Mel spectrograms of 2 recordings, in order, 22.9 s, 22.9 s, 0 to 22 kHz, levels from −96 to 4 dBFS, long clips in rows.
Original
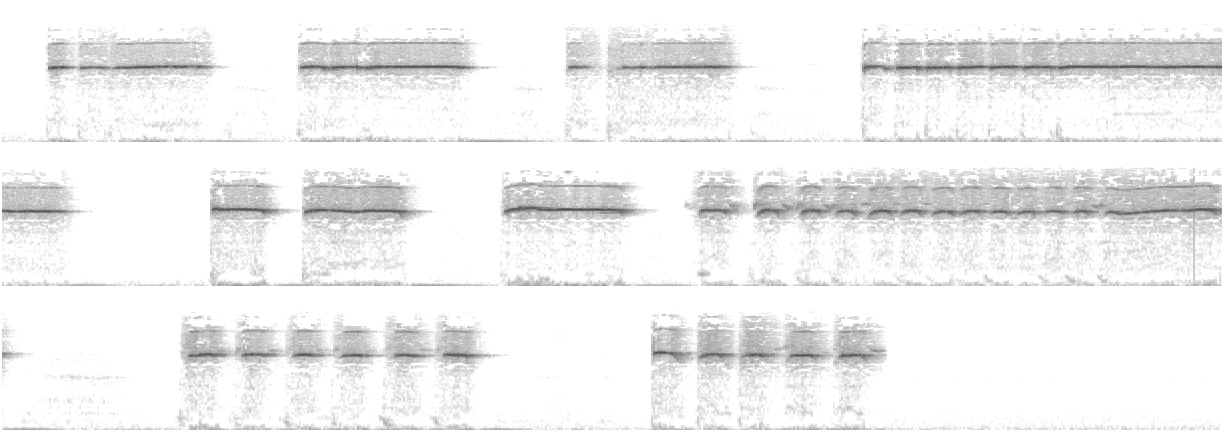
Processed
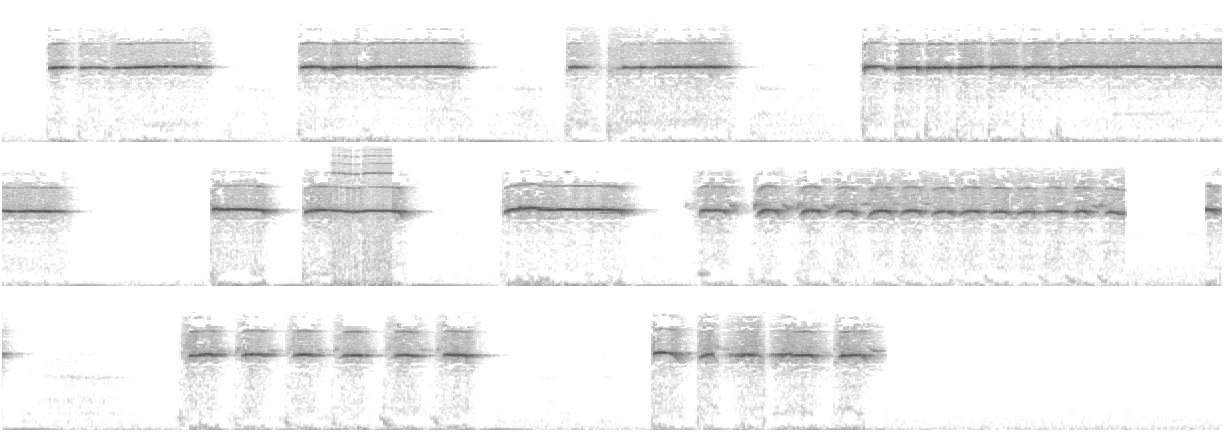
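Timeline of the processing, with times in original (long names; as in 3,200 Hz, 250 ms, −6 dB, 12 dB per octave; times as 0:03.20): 0:02.63–0:06.30: parametric band 660 Hz +5 dB 2.9 octaves
0:09.65–0:10.06: hard clipping −34 dBFS
0:14.63–0:15.14: fill with room tone
0:19.68–0:20.17: reverse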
